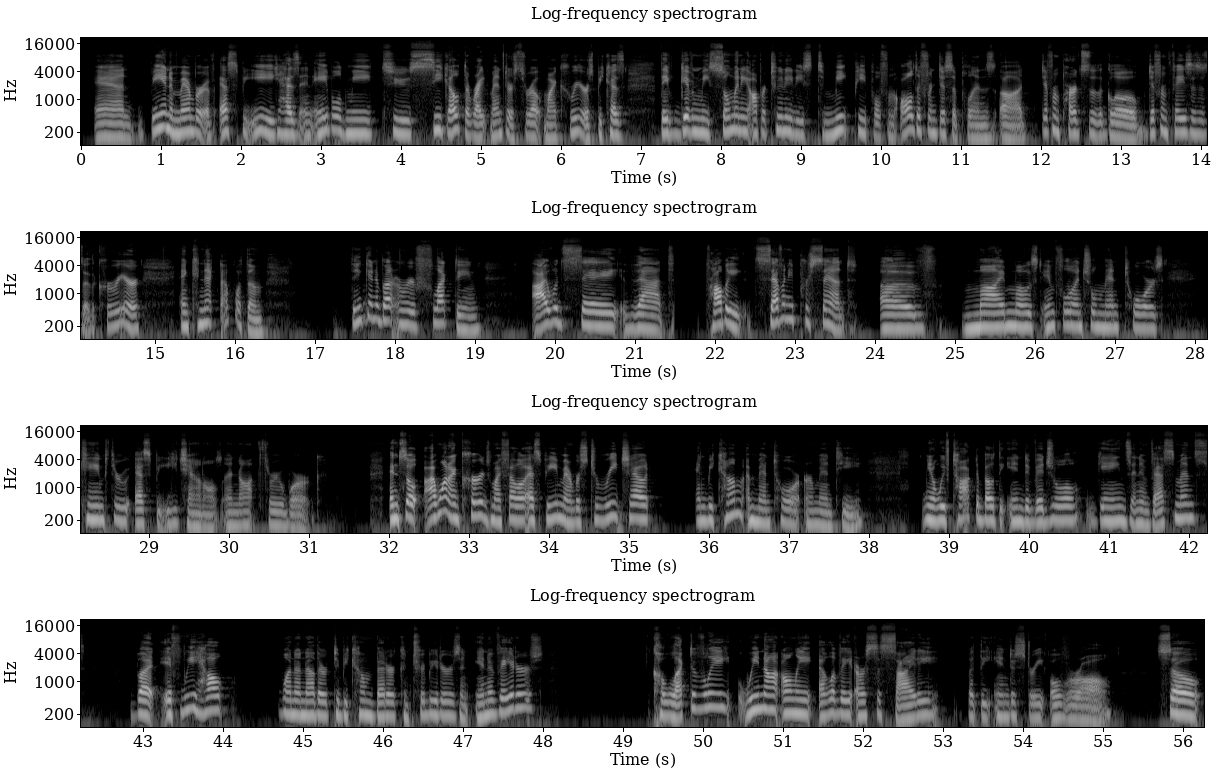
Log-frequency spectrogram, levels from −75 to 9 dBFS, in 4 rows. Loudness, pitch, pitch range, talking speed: -28 LUFS, 180 Hz, 150-205 Hz, 130 wpm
